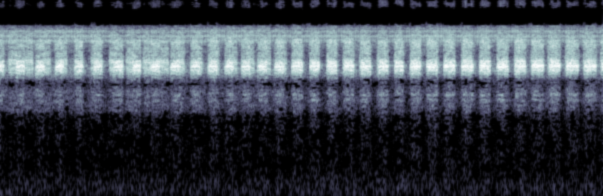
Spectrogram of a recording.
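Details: In Provence in the south of France, summer cicadas produce a high, rasping buzz throbbing in fast, fairly regular pulses, nearly three each second, alone in the recording.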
